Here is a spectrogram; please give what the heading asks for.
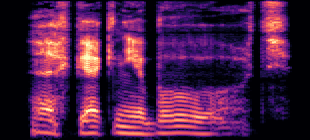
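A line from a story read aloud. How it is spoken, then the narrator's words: Hissing whisper, then furious cry. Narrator (Russian): каким-то свистящим шепотом повторяет он и потом яростно вскрикивает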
